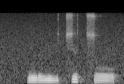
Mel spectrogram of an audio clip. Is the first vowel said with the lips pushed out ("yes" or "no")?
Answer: yes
